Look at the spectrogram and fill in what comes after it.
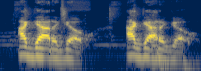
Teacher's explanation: Esse T está entre duas vogais numa sílaba átona. Então esse T vira o flap, o som de arara. Então got to vira gotta.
